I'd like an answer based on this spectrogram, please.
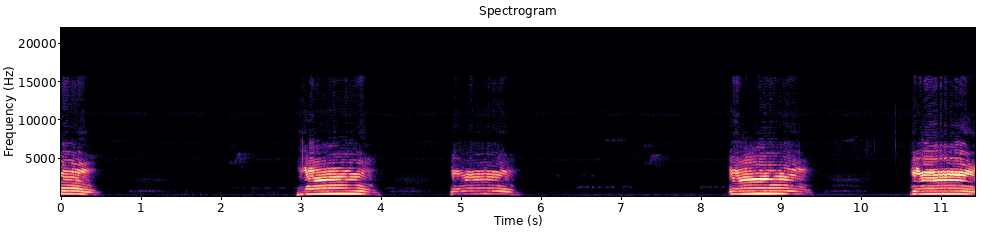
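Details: Funny goat sounds: a series of five loud, nasal, harmonic bleats, each roughly a second long, spaced irregularly two to three seconds apart, with a faint steady high hum underneath.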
